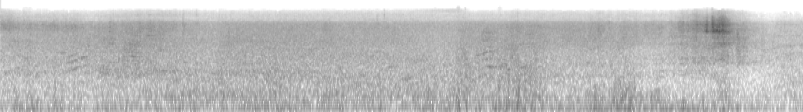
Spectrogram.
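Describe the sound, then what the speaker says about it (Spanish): Sea waves roll onto the beach at Mahahual in front of the boardwalk, a continuous rushing surf wash heavily buffeted by wind noise on the microphone, loud and unbroken for the whole stretch. "todo el tiempo estar escuchando el mar"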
